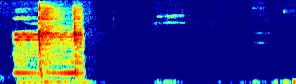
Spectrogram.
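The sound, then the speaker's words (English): A mobile phone goes off with a short, bright ringtone burst, then a few quieter low tones follow in the near-silence. “what's happening? My phone just like went off.”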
